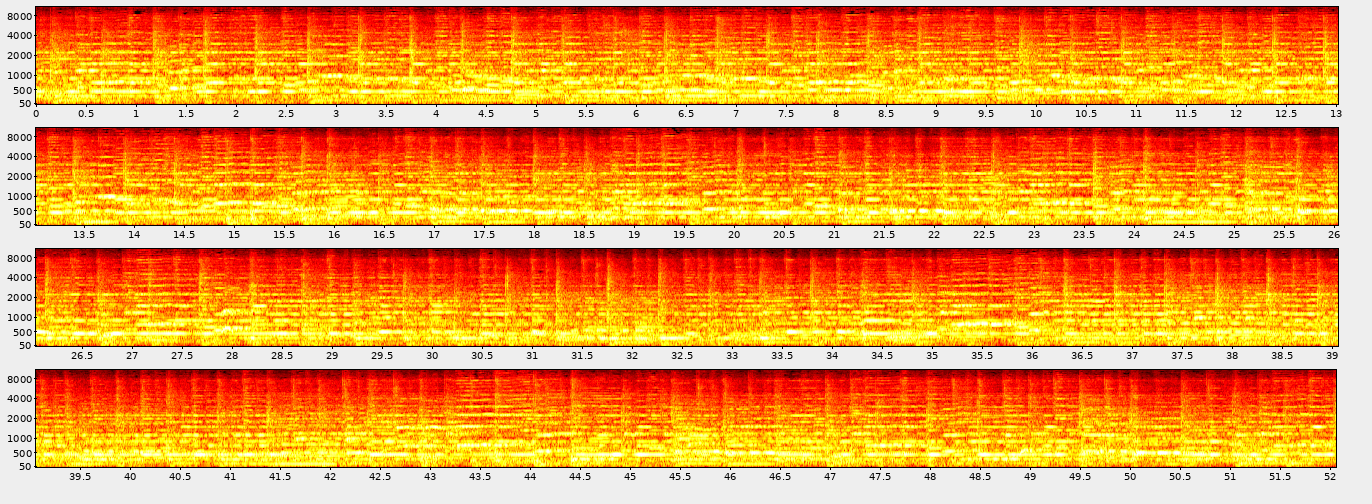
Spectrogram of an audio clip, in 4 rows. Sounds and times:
Violin, fiddle: 0.0 - 52.0.

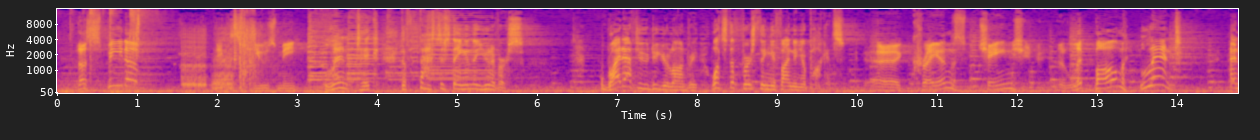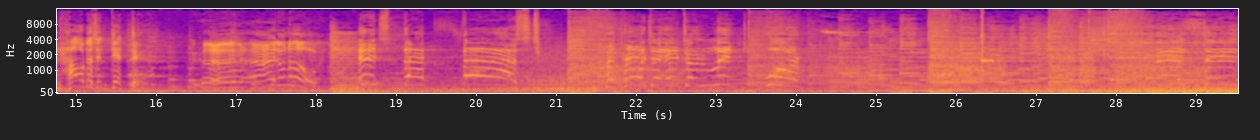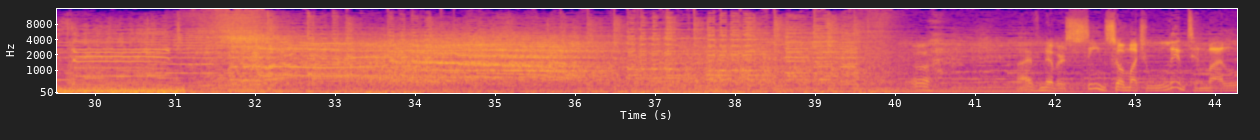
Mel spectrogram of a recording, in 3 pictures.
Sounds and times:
Music: 0.0 - 44.2
Speech: 21.6 - 24.1, 41.5 - 44.2.

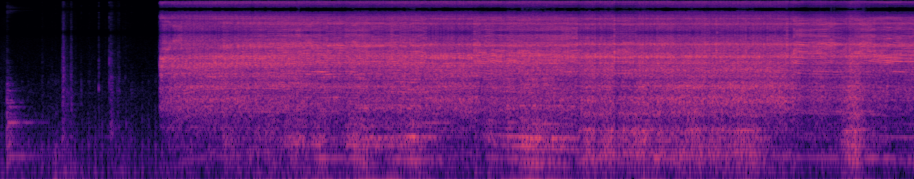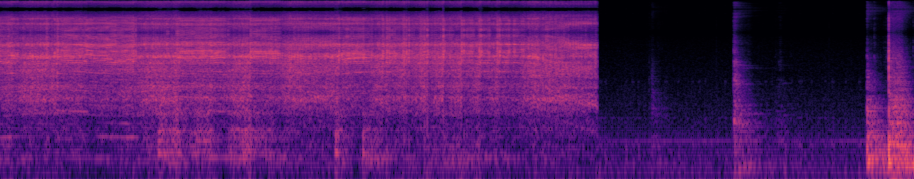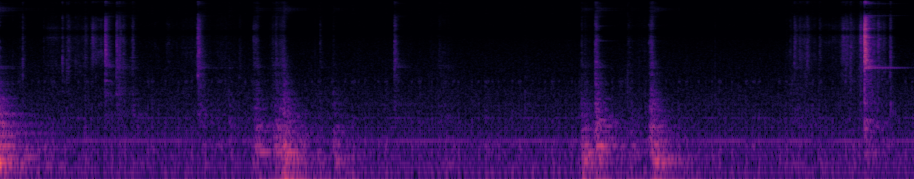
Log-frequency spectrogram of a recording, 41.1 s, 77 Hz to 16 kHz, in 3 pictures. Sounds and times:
Power tool: 2.4 - 22.7.

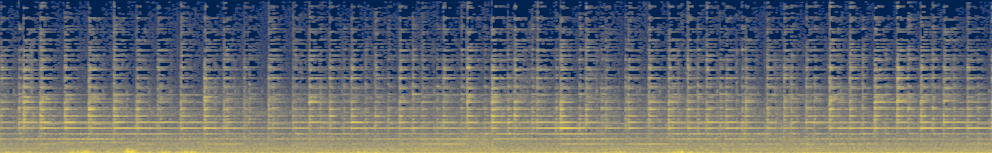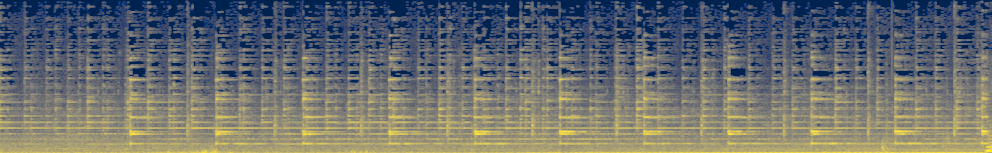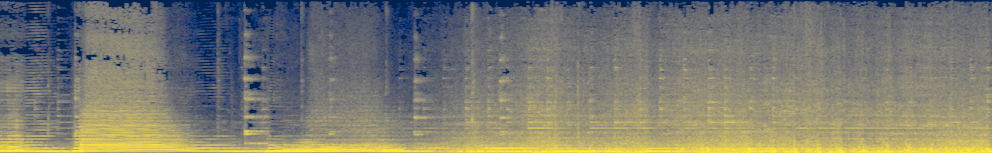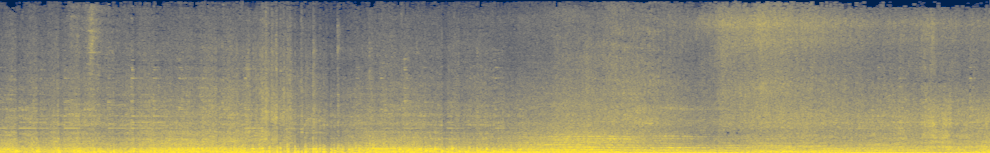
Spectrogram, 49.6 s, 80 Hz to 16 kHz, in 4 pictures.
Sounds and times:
Railroad car, train wagon: 0.0 - 49.5
Train: 0.0 - 49.5.

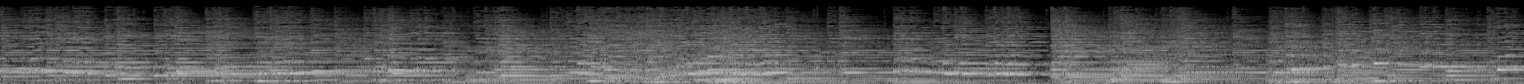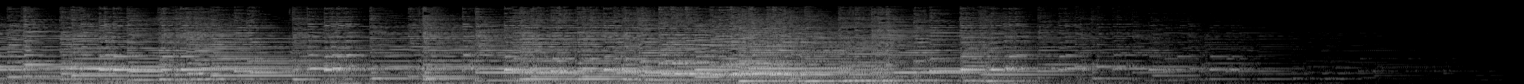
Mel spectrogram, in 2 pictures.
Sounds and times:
Harpsichord: 0.0 - 29.6.

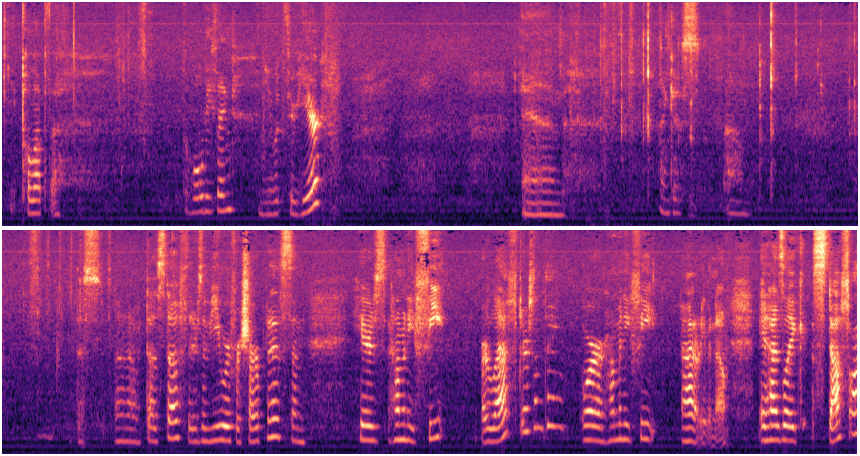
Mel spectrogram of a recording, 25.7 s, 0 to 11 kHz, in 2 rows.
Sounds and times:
Speech: 0.1 - 1.0, 2.8 - 5.0, 7.8 - 8.6, 9.8 - 11.2, 14.0 - 17.4, 18.2 - 25.6.

